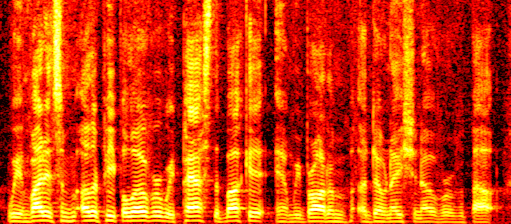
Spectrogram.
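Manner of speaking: ordinary delivery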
